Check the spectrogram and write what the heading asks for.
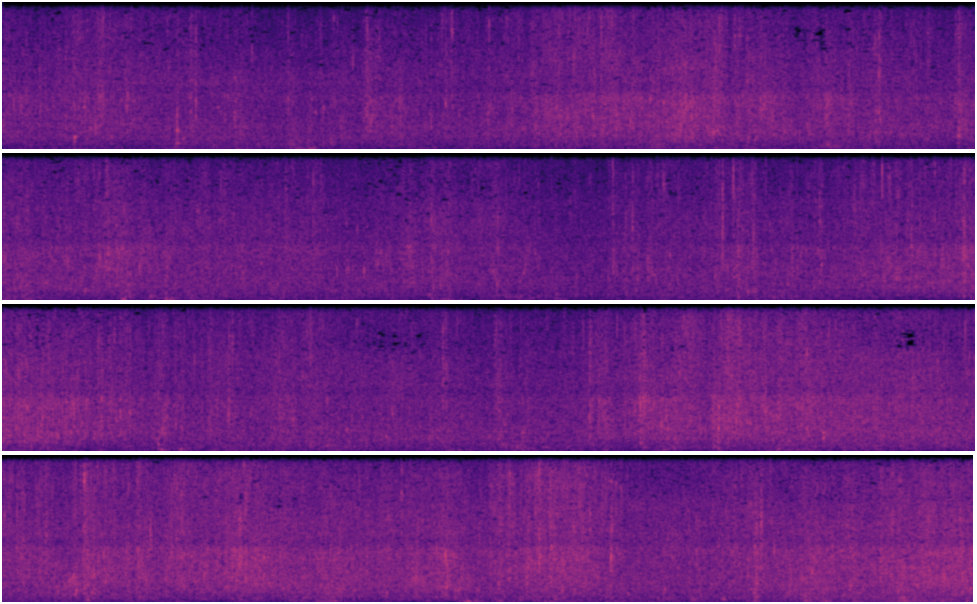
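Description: Small lagoon waves lapping and sloshing, swelling every few seconds, with an occasional small splash.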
